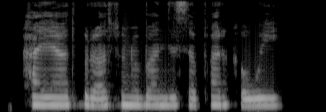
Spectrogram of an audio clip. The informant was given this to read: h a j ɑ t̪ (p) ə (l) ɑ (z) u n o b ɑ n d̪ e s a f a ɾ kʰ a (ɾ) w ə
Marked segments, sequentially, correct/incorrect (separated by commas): correct, incorrect, incorrect, incorrect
